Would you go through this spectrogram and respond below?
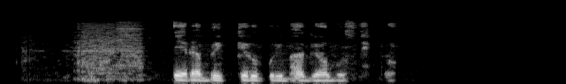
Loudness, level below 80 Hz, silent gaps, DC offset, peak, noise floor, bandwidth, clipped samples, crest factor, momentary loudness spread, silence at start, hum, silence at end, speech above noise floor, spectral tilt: -16 LUFS; -54 dBFS; none; under 0.1%; 0 dBFS; -55 dBFS; 7.8 kHz; under 0.1%; 20 dB; 22 LU; 0.75 s; none; 1.7 s; 39 dB; -6.5 dB/octave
